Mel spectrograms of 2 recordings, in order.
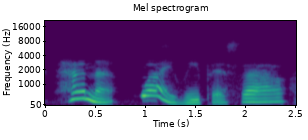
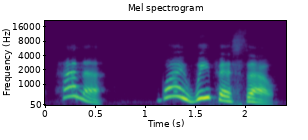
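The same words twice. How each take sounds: First: It is said in a soft, gentle tone. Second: It is said in a sharp, harsh tone. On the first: The husband is speaking kindly to comfort her. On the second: The husband is speaking in the heat of a quarrel.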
